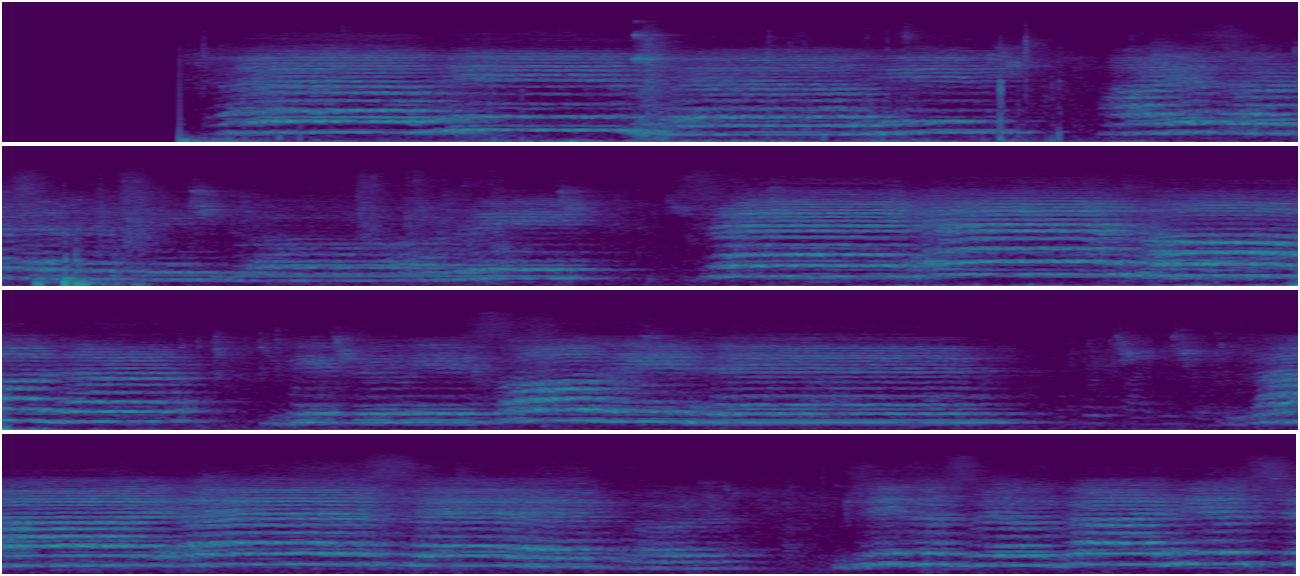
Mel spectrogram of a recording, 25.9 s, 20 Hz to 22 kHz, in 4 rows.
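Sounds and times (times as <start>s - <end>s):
children singing together: 1.1s - 18.1s, 19.2s - 25.9s
low thumps: 6.4s - 7.3s, 11.2s - 13.6s.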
